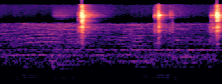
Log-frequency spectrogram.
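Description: A semi-automatic pistol's slide being worked by hand: one sharp metallic click about a second in and a fainter click near the end, over steady background music.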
